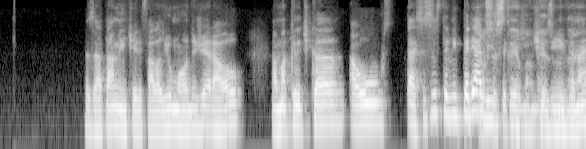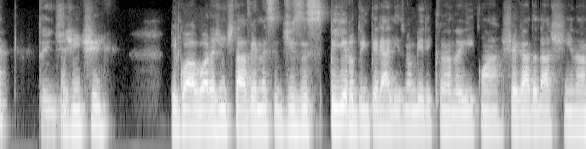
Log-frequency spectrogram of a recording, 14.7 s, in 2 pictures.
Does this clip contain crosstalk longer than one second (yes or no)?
yes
